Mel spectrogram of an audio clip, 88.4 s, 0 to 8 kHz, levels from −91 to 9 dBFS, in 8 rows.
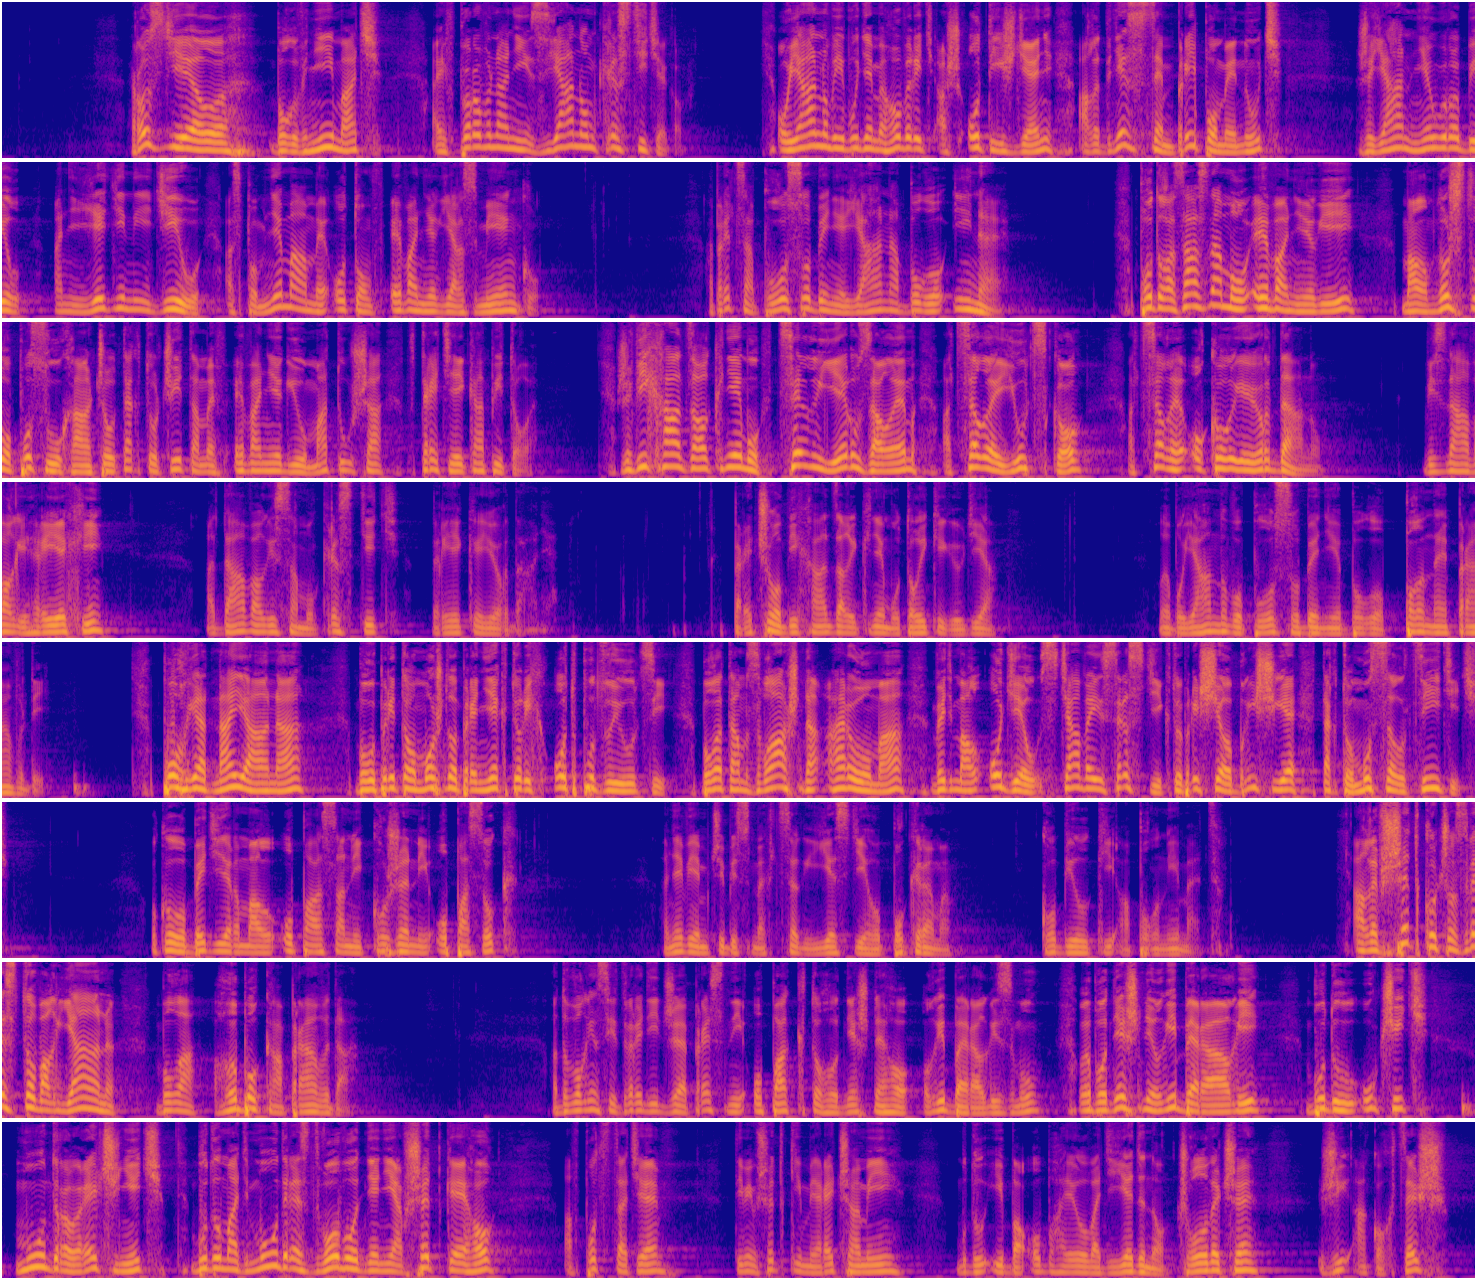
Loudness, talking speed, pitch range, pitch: -18 LUFS, 120 wpm, 125-175 Hz, 145 Hz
